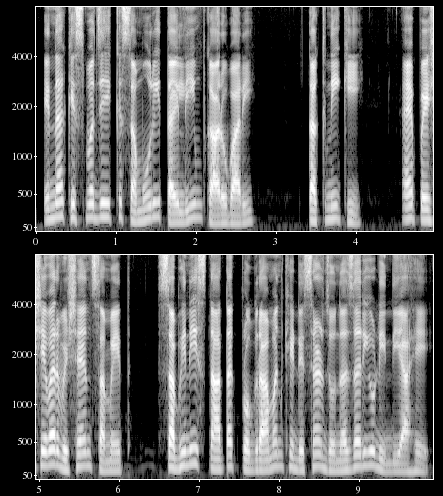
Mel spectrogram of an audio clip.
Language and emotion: Sindhi, neutral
